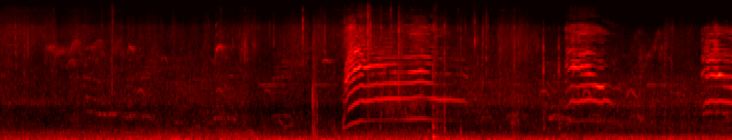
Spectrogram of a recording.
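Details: Stray cat meowing outdoors, captured on a GoPro: one long, strong wavering meow mid-clip, followed by shorter, fainter meows, over steady low background noise and soft distant sounds.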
